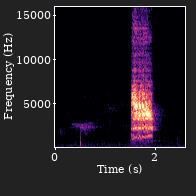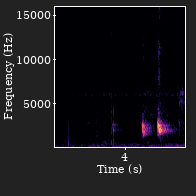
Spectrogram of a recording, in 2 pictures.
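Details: One loud harsh rasping note from a female greater green leafbird luring males, with faint soft whistles before it and a few short chirps afterwards.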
